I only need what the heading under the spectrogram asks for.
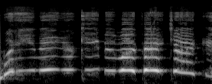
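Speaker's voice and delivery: high, shrill screaming holler, pitched way up. Retelling going into the bank over a kept paycheck: imitating own screaming and hollering. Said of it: "Went inside screaming and hollering".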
